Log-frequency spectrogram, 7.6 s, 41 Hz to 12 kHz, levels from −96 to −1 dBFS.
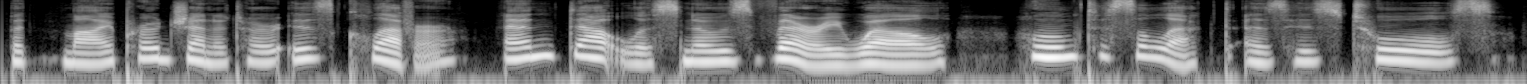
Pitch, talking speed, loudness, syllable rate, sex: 200 Hz, 125 wpm, -17 LUFS, 3.5 syllables/s, female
